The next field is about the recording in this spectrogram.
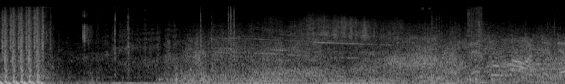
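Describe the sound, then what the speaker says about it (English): A friendly precision airstrike in a shooter game: an aircraft roars in after a brief burst of rapid gunfire, then a sustained engine drone with faint scattered cracks, under a spoken voice near the start. "Friendly precision airstrike inbound."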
